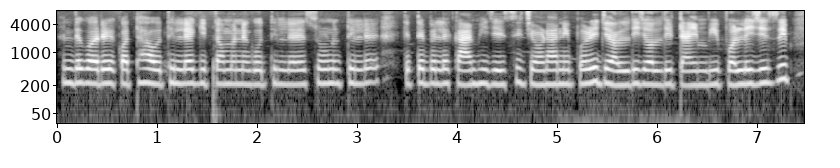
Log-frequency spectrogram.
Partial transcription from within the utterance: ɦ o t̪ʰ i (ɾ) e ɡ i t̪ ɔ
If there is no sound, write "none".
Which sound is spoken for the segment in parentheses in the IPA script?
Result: l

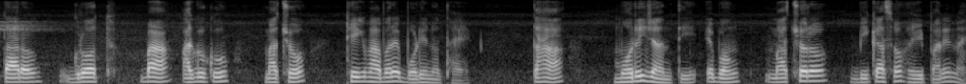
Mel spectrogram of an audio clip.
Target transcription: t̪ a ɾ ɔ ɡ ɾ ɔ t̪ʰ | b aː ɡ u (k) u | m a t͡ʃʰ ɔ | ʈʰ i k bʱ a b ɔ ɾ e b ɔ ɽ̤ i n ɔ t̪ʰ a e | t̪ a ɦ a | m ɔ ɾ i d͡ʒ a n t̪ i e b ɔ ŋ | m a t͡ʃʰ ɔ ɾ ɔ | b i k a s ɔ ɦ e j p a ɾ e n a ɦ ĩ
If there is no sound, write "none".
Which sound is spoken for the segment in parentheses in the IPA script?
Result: k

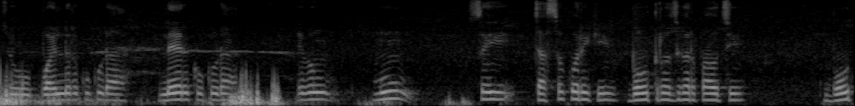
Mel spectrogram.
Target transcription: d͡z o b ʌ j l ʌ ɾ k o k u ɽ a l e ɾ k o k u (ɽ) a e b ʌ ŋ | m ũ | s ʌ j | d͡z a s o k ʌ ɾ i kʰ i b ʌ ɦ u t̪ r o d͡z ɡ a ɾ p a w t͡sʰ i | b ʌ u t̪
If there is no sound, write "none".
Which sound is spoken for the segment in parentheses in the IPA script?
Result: ɽ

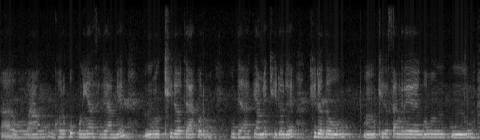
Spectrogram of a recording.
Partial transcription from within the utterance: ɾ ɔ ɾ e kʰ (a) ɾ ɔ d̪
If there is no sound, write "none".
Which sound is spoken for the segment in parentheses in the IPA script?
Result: i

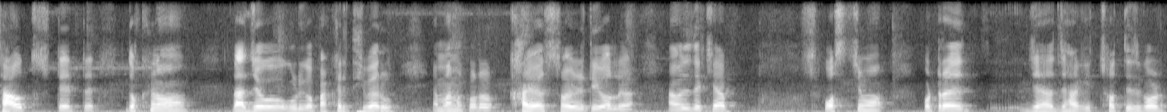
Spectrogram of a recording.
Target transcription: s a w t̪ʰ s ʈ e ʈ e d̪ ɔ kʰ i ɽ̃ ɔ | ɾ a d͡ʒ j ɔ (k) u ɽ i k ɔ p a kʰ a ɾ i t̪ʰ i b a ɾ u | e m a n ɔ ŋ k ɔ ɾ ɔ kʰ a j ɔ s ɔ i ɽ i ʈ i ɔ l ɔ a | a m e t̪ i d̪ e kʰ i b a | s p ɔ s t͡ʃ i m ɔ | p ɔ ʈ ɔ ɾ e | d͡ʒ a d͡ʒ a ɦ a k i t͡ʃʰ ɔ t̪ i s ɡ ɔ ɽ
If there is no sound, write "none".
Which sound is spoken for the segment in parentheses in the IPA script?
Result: ɡ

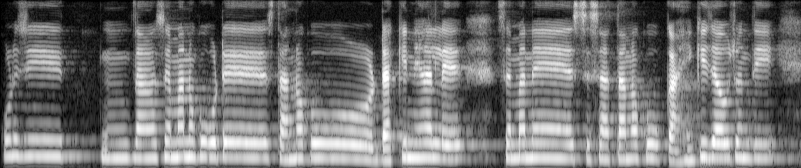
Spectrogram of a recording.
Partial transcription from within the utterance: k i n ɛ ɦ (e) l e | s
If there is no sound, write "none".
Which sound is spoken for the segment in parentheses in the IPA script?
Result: a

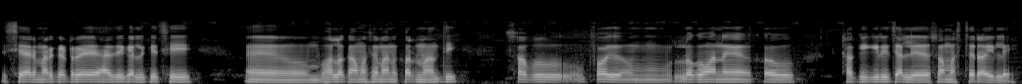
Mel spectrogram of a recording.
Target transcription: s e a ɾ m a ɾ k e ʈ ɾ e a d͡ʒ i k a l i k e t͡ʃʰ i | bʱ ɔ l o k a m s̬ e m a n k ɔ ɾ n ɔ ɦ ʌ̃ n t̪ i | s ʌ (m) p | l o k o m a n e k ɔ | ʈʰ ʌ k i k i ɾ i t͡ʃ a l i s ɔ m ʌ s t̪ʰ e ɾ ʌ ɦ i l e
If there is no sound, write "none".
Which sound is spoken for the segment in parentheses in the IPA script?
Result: b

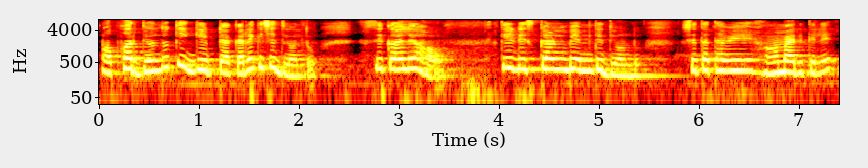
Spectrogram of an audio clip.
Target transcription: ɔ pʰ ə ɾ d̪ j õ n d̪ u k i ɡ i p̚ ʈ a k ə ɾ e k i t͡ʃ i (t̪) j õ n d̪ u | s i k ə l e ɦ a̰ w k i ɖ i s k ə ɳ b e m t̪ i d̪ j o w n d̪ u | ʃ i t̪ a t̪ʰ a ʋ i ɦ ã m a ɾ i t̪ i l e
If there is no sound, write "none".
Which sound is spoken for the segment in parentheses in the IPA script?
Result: d̪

